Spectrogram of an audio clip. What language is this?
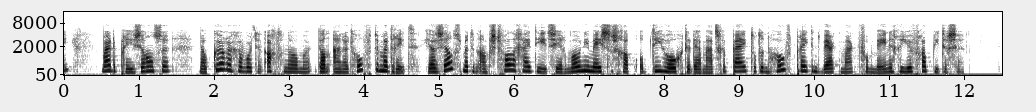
Dutch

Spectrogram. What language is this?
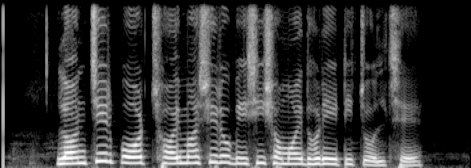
Bangla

